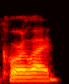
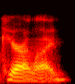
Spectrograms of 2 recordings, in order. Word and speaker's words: Coraline: "No," said Coraline. The old man shrugged. "They are funny, the mice. They get things wrong. They got your name wrong. They kept saying Coraline, not Caroline.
